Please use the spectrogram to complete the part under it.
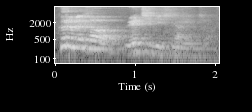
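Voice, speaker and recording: A male pastor giving a fervent revival-meeting testimony, shouting out exclamations. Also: a little high, very animated, moderate pace. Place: church hall. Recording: echoey church hall, from far off.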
